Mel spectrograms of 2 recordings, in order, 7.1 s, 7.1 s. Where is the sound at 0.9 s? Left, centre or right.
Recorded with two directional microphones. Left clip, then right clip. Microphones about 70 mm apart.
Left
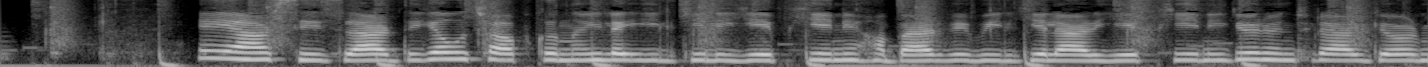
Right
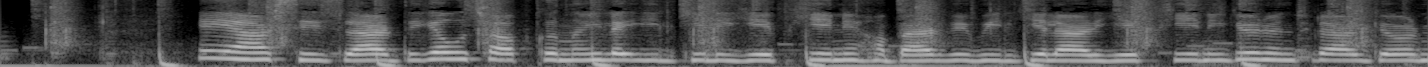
Left.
